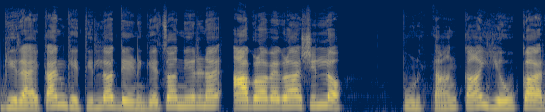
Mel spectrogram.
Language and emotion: Goan Konkani, surprised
